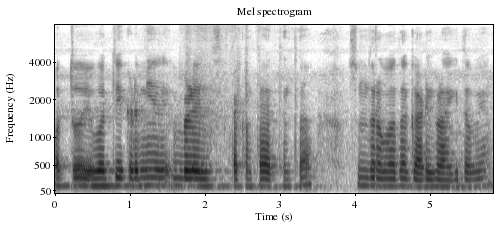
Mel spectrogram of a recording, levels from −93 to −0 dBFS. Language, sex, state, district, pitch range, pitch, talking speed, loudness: Kannada, male, Karnataka, Belgaum, 125-135 Hz, 130 Hz, 60 wpm, -19 LUFS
